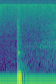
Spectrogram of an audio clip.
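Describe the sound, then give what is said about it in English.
A single soft computer mouse click, dull with a low thump, made while clicking through browser tabs, over a steady low electrical hum, with no other sounds before or after it. “I'm clicking the tabs.”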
